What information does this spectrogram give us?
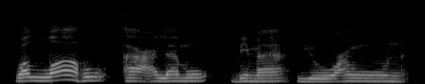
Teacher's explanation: والله لام لفظ جلاله اینجا تغلیظ میشه. تغلیظ یعنی غلیظ گفتن، همون تفخیمه.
